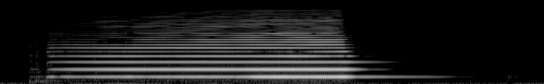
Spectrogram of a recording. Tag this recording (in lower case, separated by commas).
music, bowed string instrument, musical instrument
